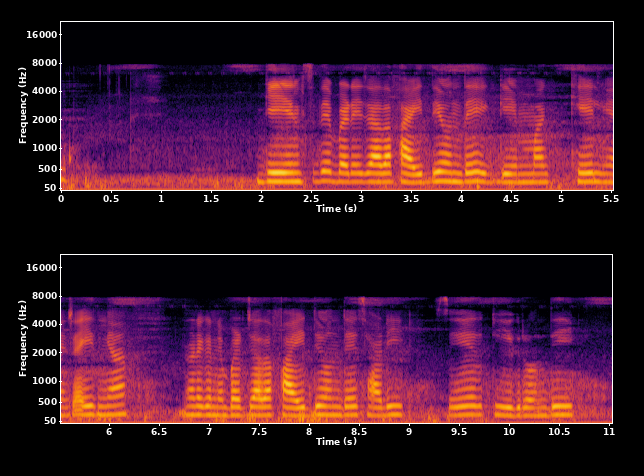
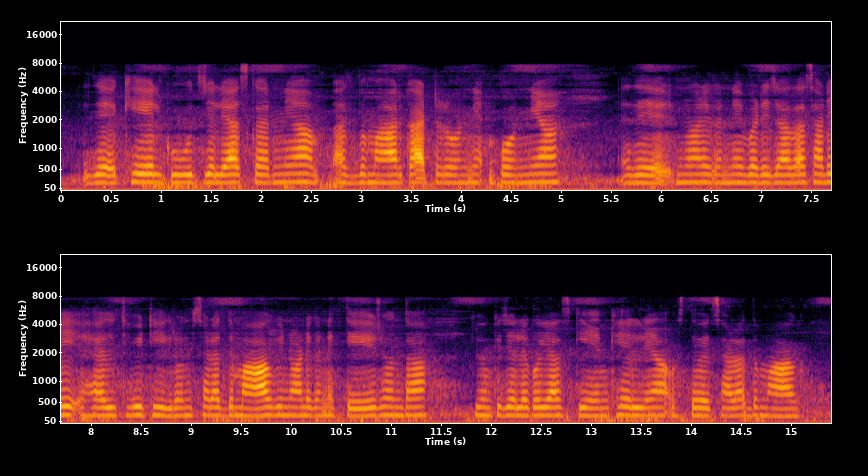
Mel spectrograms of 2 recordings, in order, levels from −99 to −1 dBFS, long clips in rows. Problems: background conversations at intervals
